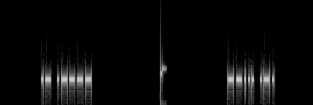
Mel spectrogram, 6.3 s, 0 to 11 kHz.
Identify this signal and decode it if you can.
Morse code, heard as a keyed tone, about 30 wpm, 700 Hz. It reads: A 1 7 R
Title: Single-Letter Single-Number 30wpm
